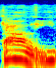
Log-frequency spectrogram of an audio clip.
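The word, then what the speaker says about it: DALL·E: created by open ai it is pronounced dolly like the artist but written like wall-e in the pixar movie it's that famous robot this version of dolly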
